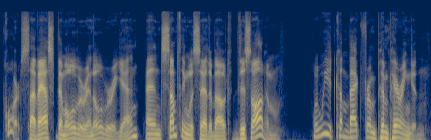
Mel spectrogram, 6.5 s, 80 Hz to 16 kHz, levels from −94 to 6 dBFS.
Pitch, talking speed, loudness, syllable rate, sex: 130 Hz, 215 wpm, -21 LUFS, 6.3 syllables/s, male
